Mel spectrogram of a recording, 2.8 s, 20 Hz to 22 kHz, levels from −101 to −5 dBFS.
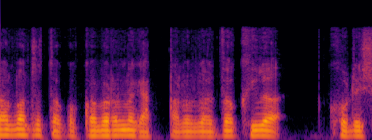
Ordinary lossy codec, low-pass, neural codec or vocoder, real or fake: none; 10.8 kHz; codec, 16 kHz in and 24 kHz out, 0.4 kbps, LongCat-Audio-Codec, fine tuned four codebook decoder; fake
